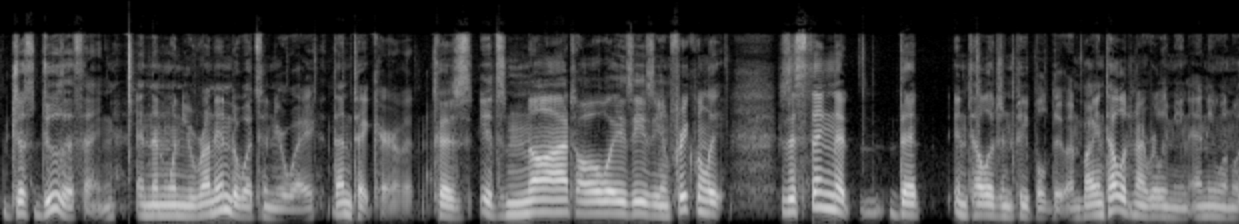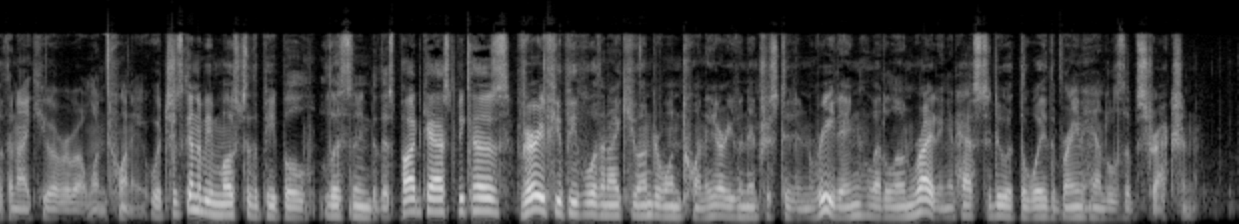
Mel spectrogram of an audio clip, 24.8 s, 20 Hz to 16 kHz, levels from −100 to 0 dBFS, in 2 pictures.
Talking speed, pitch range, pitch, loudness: 215 wpm, 110-155 Hz, 125 Hz, -25 LUFS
